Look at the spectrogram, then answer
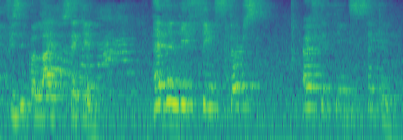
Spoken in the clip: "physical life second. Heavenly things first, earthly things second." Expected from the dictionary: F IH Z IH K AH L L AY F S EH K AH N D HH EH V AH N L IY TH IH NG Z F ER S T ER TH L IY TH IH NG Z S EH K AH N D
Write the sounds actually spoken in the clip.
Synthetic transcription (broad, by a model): F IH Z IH K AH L L AY F S EH K AH N D HH EH V AH N L IY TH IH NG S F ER S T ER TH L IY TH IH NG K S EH K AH N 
